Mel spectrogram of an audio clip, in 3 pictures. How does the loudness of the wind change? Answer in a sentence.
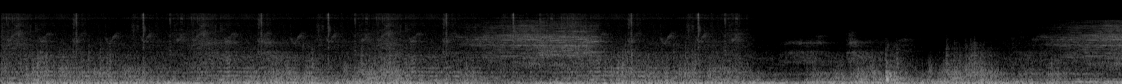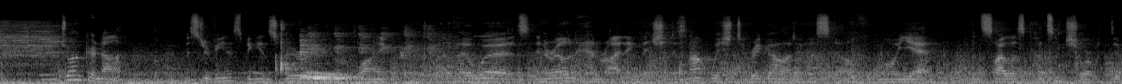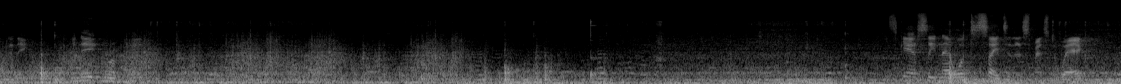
The volume of the wind stays about the same.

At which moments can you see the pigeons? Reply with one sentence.
You can hear the pigeons from 14.2 to 16.1 s.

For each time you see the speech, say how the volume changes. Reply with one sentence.
The speech can be heard from 11.6 to 23.9 s, at a steady volume; and briefly from 31.3 to 33.5 s.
